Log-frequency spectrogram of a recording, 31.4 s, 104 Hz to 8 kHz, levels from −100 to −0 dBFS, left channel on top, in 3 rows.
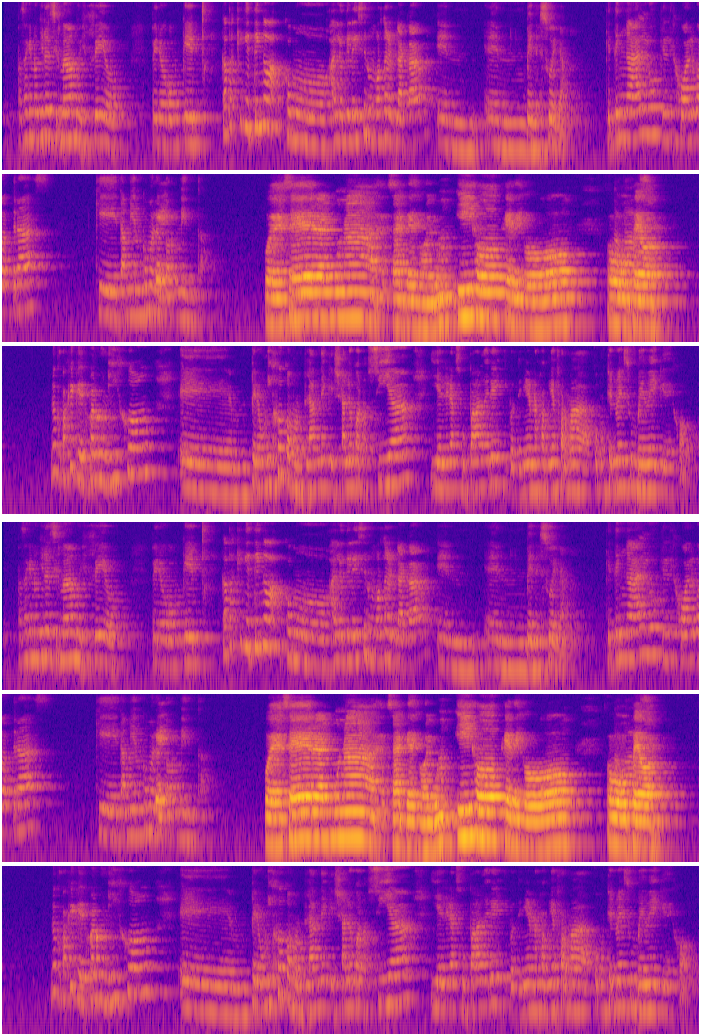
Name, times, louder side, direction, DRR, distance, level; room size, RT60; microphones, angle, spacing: voice 1, 0.2-1.8 2.2-3.0 3.3-8.5 9.1-10.9 11.9-13.5 19.6-20.0 21.6-31.2, left 2 dB, 20° left, 2 dB, 0.5 m, -36 dB
voice 2, 14.4-18.9 19.5-20.3, right 4 dB, 85° right, 2 dB, 0.5 m, -19 dB
4.4 x 3.6 x 3.0 m, 0.91 s
head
